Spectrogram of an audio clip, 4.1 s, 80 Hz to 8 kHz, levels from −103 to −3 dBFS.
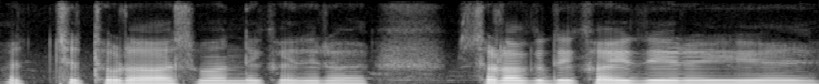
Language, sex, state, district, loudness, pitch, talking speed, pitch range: Hindi, female, Chhattisgarh, Korba, -22 LUFS, 220 Hz, 175 wpm, 215-225 Hz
